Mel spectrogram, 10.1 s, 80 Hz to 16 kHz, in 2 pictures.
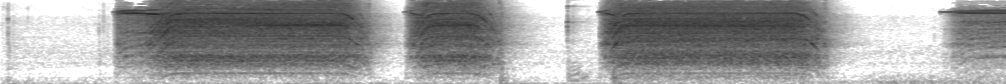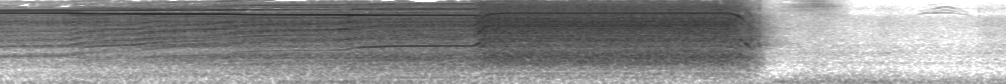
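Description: Milwaukee M18 FUEL SURGE hydraulic impact driver run unloaded in four trigger pulls: three short bursts of whine, then a longer run of about four seconds whose pitch climbs as the motor speeds up before holding steady.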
